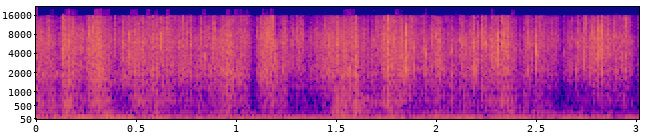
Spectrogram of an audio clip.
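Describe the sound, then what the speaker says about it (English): Paper crumpled and crinkled by hand while packing a portable PC build, a steady rustling crackle close by for the whole stretch, with no talking. "You hear the crumpling paper?"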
